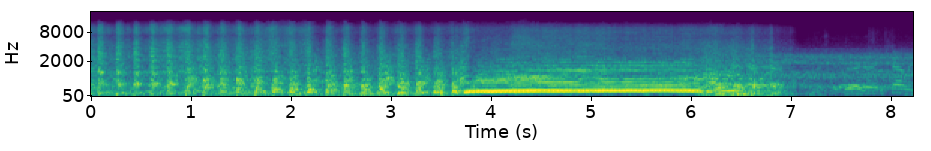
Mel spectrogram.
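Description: Steam locomotive sound for a Reading T1 4-8-4: fast, even exhaust chuffs at about six beats a second, then a multi-tone chime whistle blown for about two and a half seconds about halfway through. Near the end the sound drops off abruptly to a much quieter background.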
